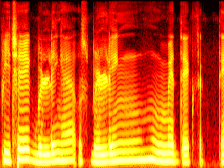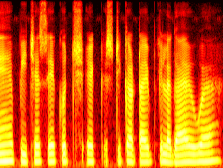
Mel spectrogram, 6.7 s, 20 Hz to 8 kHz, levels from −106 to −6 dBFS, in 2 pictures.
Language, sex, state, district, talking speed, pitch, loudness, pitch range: Hindi, male, Jharkhand, Ranchi, 180 wpm, 145 Hz, -15 LUFS, 135-155 Hz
